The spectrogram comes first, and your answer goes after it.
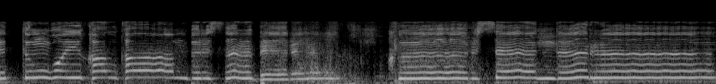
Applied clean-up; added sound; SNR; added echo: neural separator model SepFormer DNS4.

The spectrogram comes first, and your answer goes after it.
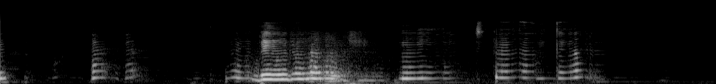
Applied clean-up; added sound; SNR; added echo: neural mask model DeepFilterNet 3.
